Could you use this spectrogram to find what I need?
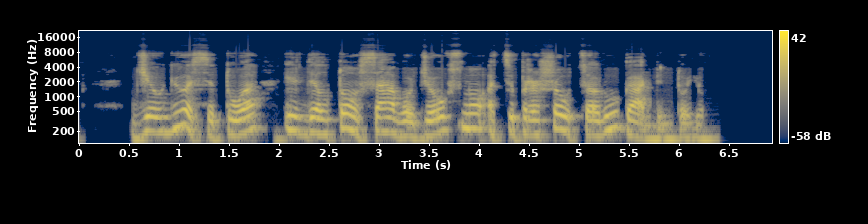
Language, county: Lithuanian, Utena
